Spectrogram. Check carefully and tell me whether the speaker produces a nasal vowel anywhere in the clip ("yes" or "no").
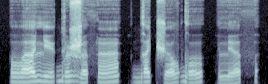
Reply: yes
